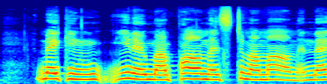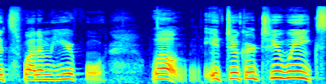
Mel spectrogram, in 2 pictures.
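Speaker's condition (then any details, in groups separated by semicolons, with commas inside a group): Cerebral palsy; from birth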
